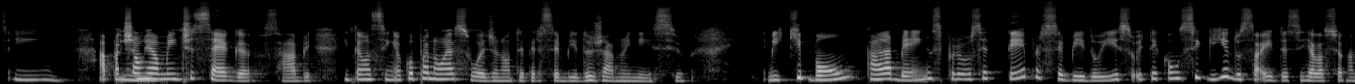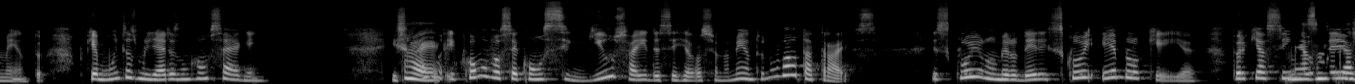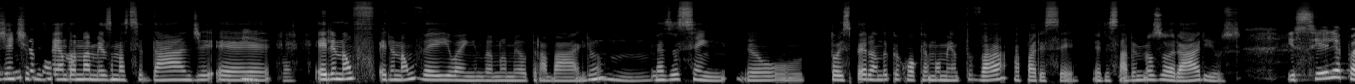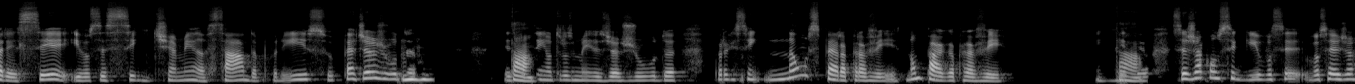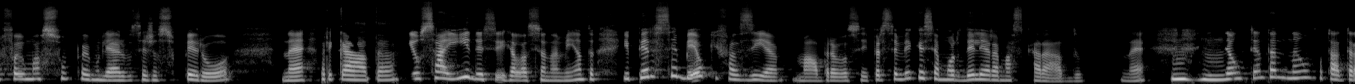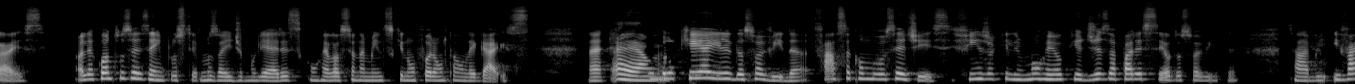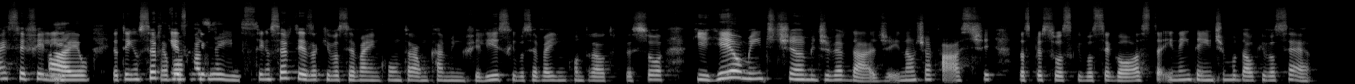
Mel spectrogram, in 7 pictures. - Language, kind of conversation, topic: Portuguese, advice, Como você está lidando com o fim de um relacionamento de longo prazo?
- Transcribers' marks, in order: other background noise; unintelligible speech; tapping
